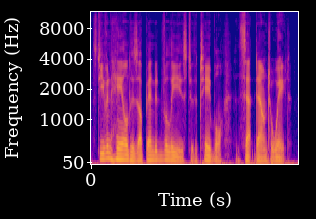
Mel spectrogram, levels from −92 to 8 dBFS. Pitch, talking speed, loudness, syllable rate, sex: 95 Hz, 190 wpm, -18 LUFS, 5.1 syllables/s, male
